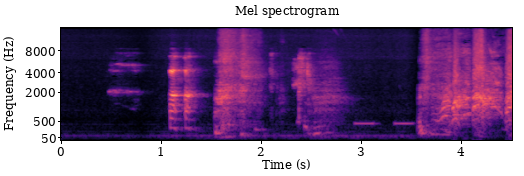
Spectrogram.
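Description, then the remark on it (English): A phone line cuts off as a woman hangs up the call: two short, steady electronic beeps sound in quick succession, surrounded by bursts of noisy laughter or commotion and a low background hum. “She hung up. My wife just hung up on us.”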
